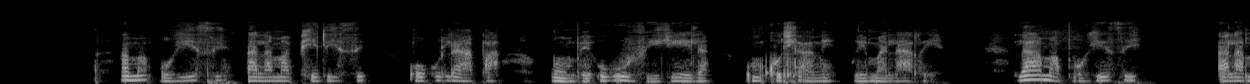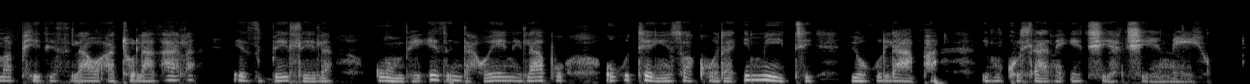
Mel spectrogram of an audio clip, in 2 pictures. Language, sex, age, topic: North Ndebele, female, 36-49, health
